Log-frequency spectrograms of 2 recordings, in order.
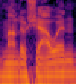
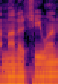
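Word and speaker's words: Mondoshawan: so so they're the it's spelled out like Mondo shaan but you know they were pronouncing it in the movie as Mondo chian yeah so that's how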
